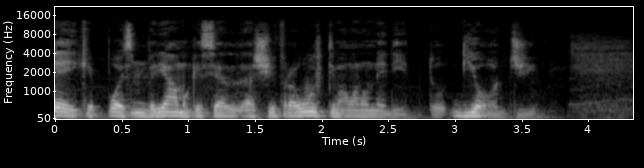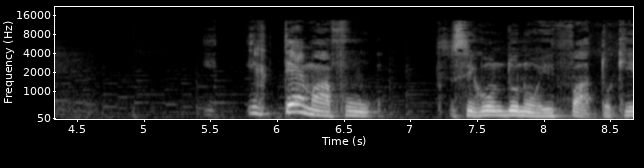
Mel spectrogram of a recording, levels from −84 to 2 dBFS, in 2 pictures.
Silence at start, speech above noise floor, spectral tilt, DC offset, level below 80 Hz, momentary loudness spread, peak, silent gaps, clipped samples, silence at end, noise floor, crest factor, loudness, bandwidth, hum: 0 s; 37 dB; -6 dB/octave; under 0.1%; -60 dBFS; 16 LU; -6 dBFS; none; under 0.1%; 0 s; -62 dBFS; 20 dB; -25 LUFS; 13 kHz; none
